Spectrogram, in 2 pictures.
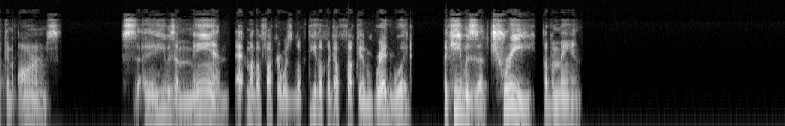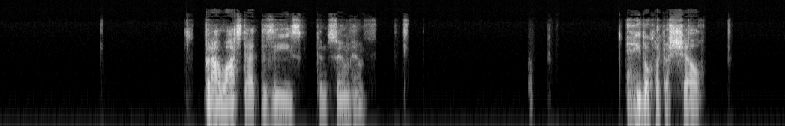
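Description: A man speaks close to a microphone, in short bursts with long pauses.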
